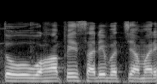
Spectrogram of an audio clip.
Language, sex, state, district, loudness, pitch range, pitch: Hindi, male, Bihar, Kishanganj, -14 LUFS, 145-155 Hz, 150 Hz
